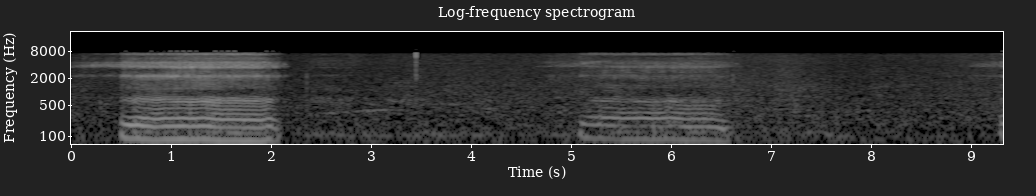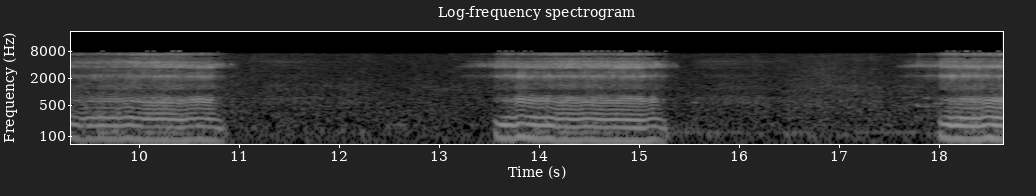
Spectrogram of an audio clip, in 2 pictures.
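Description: Loud, rattling snores about every four seconds, roughly 14 a minute, with quieter breathing between them; heavy snoring.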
